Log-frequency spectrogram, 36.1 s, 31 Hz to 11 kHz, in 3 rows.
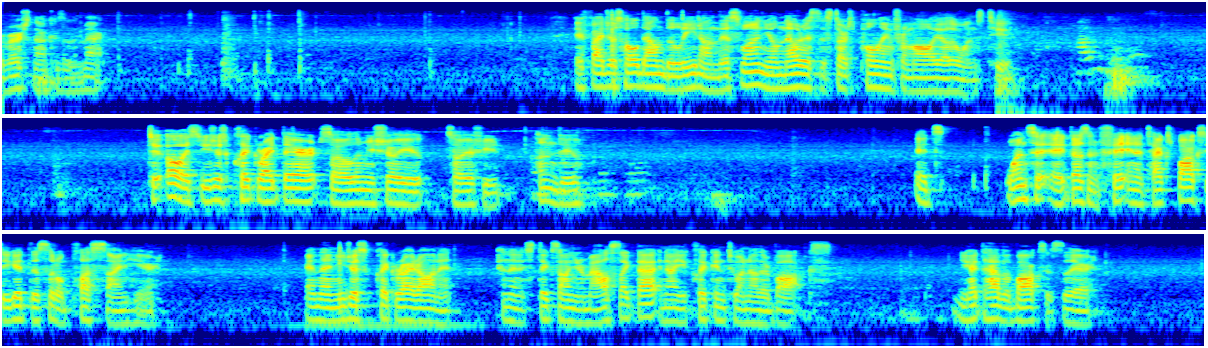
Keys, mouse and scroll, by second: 1.6 Escape, 3.0 click, 6.0-14.7 Delete, 16.4 click, 17.2 ctrl+z, 17.5 ctrl+z, 18.1 ctrl+z, 18.4 ctrl+z, 18.7 ctrl+z, 19.4 ctrl+z, 19.7 ctrl+z, 20.1 ctrl+z, 21.7 Escape, 22.9 z, 23.3 click, 27.3 v, 28.4 click, 33.4-34.6 alt+scroll down 5, 36.0 click.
